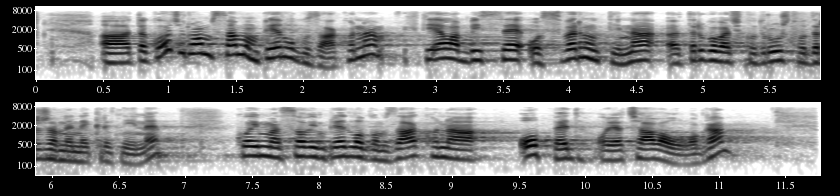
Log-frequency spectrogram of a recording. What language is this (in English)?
Croatian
